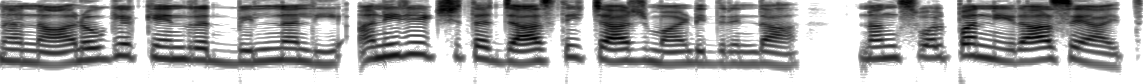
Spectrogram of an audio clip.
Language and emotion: Kannada, sad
